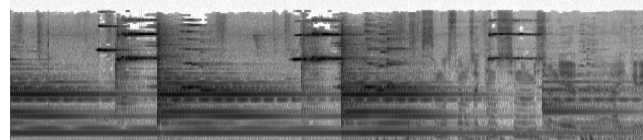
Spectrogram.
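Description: A large church bell struck three times by its clapper, about a second and a half apart, each stroke ringing on in a long, slowly fading hum. A man's voice comes in over the dying ring near the end.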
